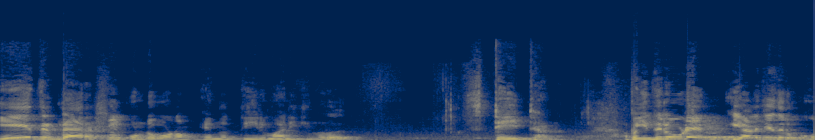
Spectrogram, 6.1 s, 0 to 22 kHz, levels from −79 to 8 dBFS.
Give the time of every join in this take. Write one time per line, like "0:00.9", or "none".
0:04.3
